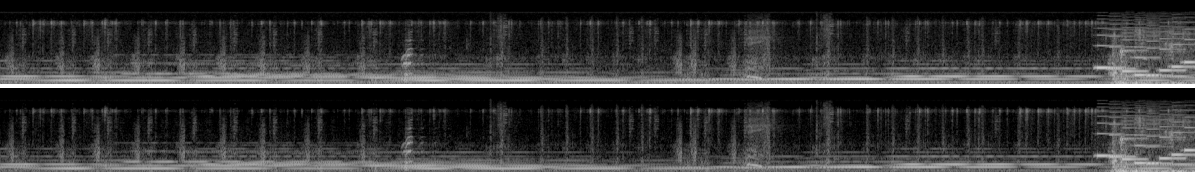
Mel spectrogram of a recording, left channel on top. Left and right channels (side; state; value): both; normal; correlation 0.96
